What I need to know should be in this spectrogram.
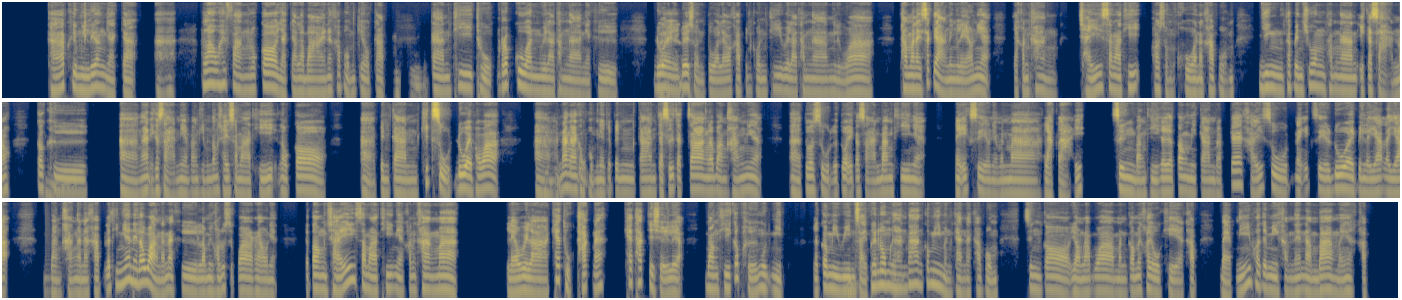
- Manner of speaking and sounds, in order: other background noise
- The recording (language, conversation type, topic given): Thai, advice, จะทำอย่างไรให้มีสมาธิกับงานสร้างสรรค์เมื่อถูกรบกวนบ่อยๆ?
